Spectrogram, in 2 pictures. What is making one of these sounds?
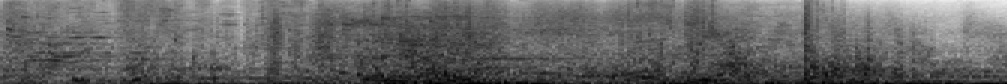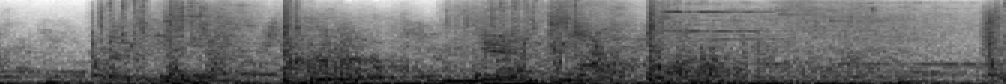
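Game weapons clash and strike repeatedly.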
